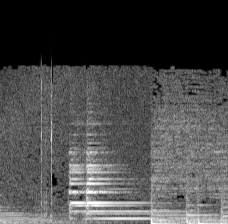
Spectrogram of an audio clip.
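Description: Subscribe-animation sound effects over music: a couple of clicks, then a notification bell ding that rings on. About a second and a half in, a heavy bass beat kicks in at about two beats a second.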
